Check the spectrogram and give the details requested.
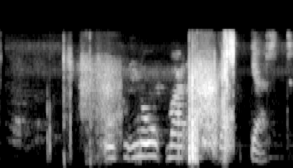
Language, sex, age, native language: Icelandic, female, 6, Icelandic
